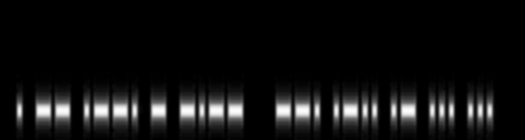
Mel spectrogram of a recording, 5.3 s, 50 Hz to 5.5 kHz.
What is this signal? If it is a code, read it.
Morse code, heard as a keyed tone, about 25 wpm, 600 Hz. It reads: EMPTY GLASS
